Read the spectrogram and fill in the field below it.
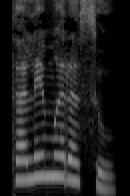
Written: ತಲೆಮರಸು

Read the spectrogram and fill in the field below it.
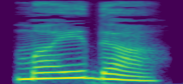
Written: ಮೈದಾ

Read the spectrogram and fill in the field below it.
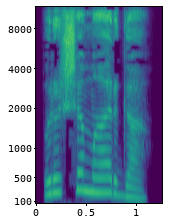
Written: ವೃಷಮಾರ್ಗ

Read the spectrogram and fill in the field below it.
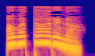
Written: ಅವಧಾರಣೆ

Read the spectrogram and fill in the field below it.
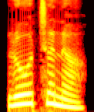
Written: ರಚನ

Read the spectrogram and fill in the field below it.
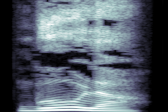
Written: ಗೋಳ

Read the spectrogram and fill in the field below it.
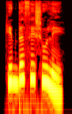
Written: ಕಿದ್ದಸೆಶೂಲೆ

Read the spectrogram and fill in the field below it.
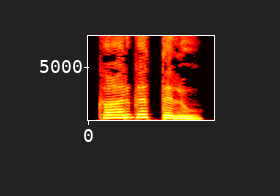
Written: ಕರ್ಗತ್ತಲೆ

